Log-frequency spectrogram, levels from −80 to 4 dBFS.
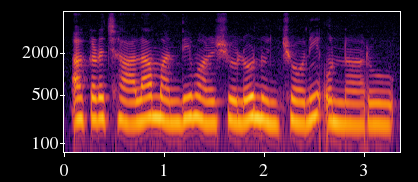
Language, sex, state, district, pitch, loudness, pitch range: Telugu, female, Telangana, Hyderabad, 215 Hz, -15 LUFS, 200-230 Hz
